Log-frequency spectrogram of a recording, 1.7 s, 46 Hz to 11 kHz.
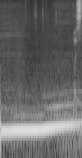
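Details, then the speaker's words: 2001 Mercedes W210 E55 AMG V8 driving after $6.99 injector O-rings fixed a months-long intermittent misfire caused by a backed-out bolt. Smooth, deep drone rising with speed, no miss, running clean. "what do you know fixed it immediately no more misfires"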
